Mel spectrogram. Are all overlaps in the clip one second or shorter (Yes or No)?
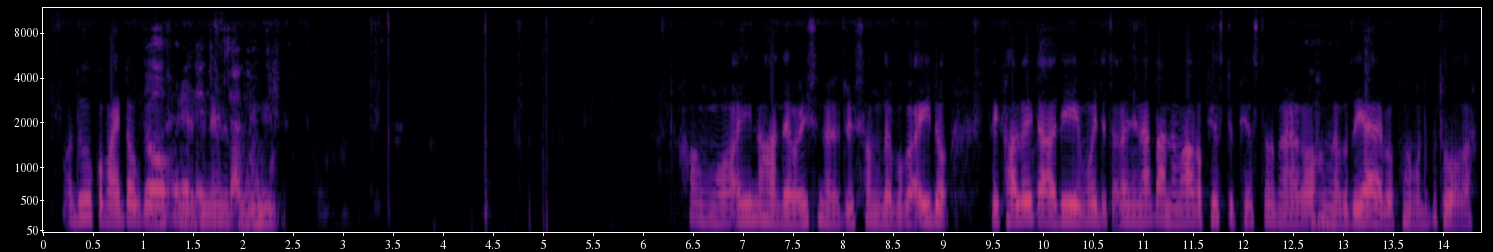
No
